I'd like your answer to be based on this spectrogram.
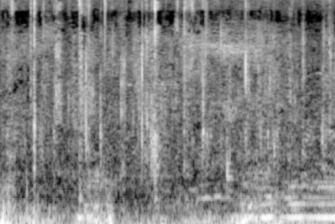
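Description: A car engine's exhaust rumbling low and uneven nearby, swelling in loudness toward the end, with some wind noise.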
